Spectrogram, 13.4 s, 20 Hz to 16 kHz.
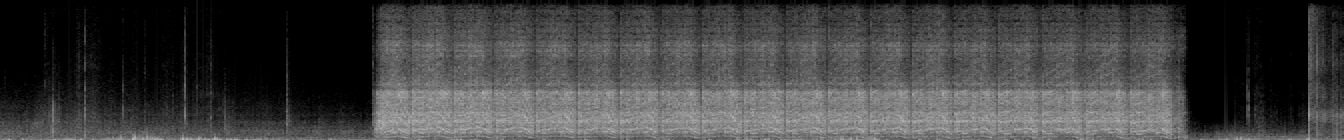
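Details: Gilera 125 with new top and bottom gaskets, new spark plug, charged battery and good thumb compression: starter turns the engine evenly, about two compression beats per second for eight seconds, never catching; cranks but won't start.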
